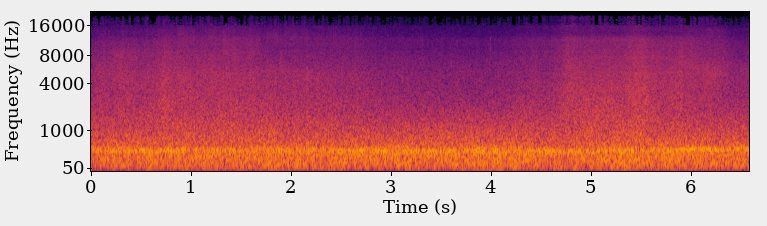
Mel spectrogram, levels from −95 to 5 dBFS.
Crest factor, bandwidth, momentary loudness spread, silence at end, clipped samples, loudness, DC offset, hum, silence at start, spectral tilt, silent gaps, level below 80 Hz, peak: 12 dB; 19.5 kHz; 2 LU; 0 s; under 0.1%; -20 LUFS; 0.1%; none; 0 s; -5.5 dB/octave; none; -38 dBFS; -6 dBFS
